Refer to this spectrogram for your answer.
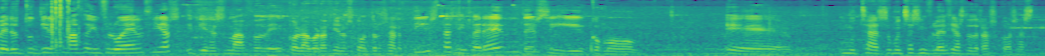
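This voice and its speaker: Noticeable background noise and audible room echo fill the recording. A woman speaks at medium pitch and a fairly quick pace. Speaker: podcast co-host. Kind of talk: casual chat.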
